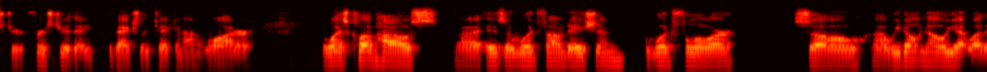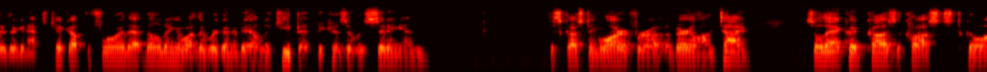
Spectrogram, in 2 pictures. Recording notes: This is a regular meeting of the Midland City Council. This was an online Zoom webinar brought to you the MCTV Network and the City of Midland.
